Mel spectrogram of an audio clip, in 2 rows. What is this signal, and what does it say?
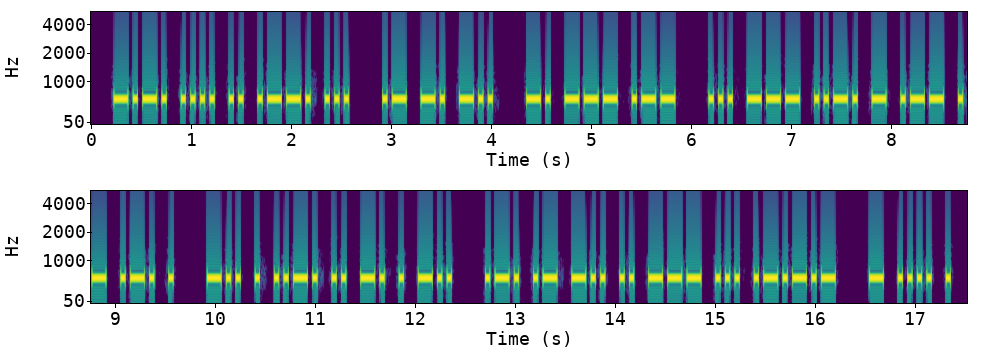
Morse code, heard as a keyed tone, about 25 wpm, 600 Hz. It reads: CHIPS AND NOW SOFTWARE DEFINED RADIOS. THE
